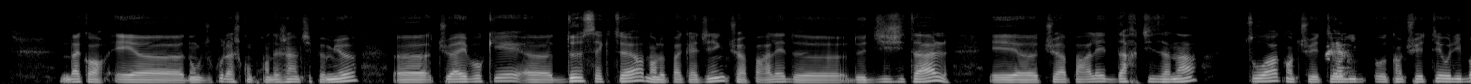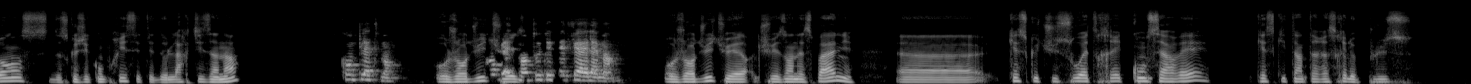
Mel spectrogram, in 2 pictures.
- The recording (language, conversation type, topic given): French, advice, Quelles compétences devrais-je acquérir pour progresser professionnellement dans mon métier actuel ?
- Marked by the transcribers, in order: stressed: "deux"; stressed: "digital"; stressed: "d'artisanat"; unintelligible speech; static; other background noise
